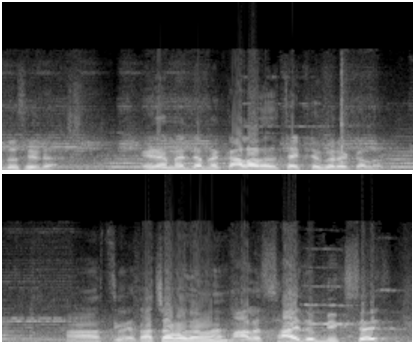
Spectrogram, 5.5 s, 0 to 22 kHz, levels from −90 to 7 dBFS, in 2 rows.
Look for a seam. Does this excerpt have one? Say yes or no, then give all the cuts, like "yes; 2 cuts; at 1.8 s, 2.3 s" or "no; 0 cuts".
no; 0 cuts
